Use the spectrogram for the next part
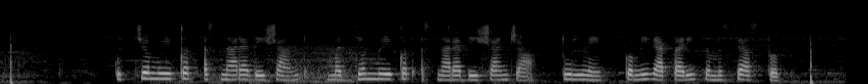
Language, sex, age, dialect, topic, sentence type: Marathi, female, 25-30, Southern Konkan, banking, statement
